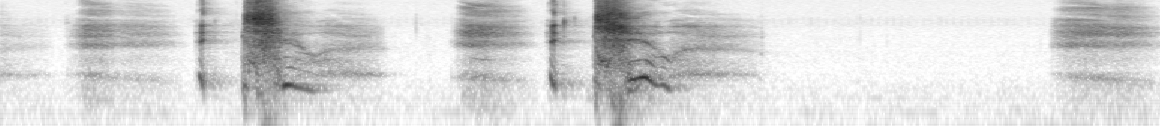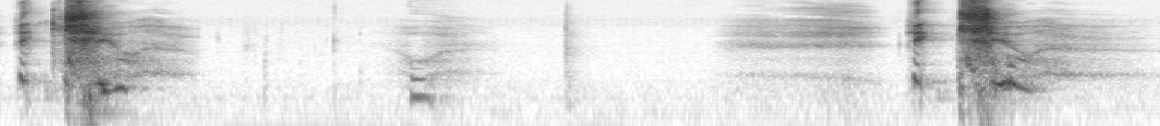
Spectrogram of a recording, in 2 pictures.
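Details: Induced sneezing in a female recovering from a cold, still congested and stuffed up, after taking chhinkni: four sneezes, each with a short breathy build-up and a sharp explosive burst, with quiet pauses between.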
